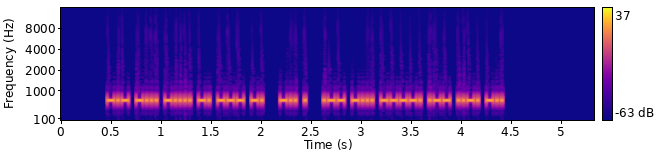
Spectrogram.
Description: Morse code, heard as a keyed tone, about 47 wpm, 700 Hz. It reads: KB6NON DE WB9WFD
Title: USA Callsign DE Callsign 50wpm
